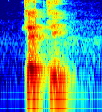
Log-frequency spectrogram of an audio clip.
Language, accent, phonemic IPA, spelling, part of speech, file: French, Canada, /te.te/, téter, verb, LL-Q150 (fra)-téter.wav
- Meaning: 1. to suckle (on a mother's teat) 2. to brownnose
